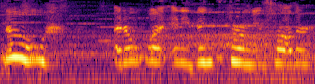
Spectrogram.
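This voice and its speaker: A woman's voice: extremely high pitch, fairly even intonation, takes it slowly, over loud music, low-quality recording. An actress playing a frightened young woman who has inherited a house, shaky and near tears, in an audio drama. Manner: shaky and anxious, crying at times.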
